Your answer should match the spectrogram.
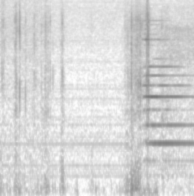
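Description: Faint room quiet, then near the end a single metallic strike that rings on with several clear, steady tones.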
